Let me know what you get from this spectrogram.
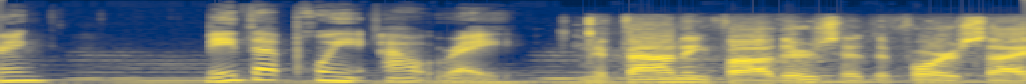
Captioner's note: soundbite of archived recording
